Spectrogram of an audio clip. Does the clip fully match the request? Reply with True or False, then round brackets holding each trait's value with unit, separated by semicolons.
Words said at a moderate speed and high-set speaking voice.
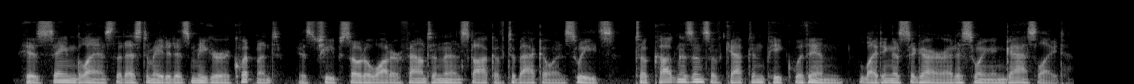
False (170 wpm; 80 Hz)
